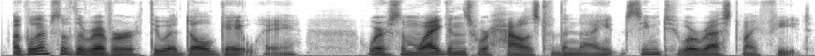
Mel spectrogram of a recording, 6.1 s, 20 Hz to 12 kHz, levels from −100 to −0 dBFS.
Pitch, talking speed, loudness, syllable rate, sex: 120 Hz, 215 wpm, -22 LUFS, 6.0 syllables/s, male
